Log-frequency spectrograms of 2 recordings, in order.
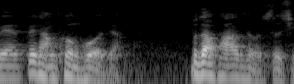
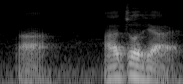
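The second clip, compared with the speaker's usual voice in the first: ordinary talk, nothing marked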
